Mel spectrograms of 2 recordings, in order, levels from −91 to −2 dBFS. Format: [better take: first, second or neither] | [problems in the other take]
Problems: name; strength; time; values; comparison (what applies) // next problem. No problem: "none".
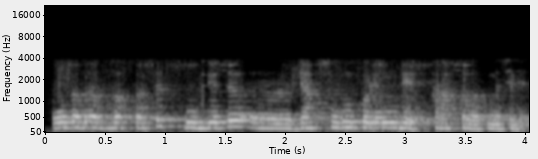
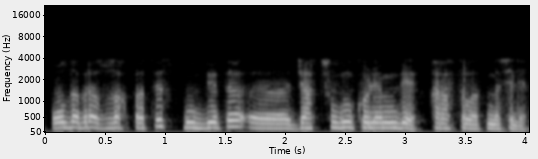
second | noise reduction (neural separator model SepFormer DNS4)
